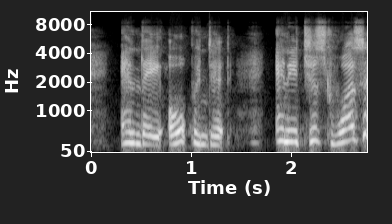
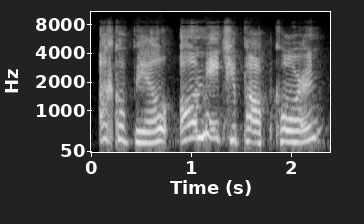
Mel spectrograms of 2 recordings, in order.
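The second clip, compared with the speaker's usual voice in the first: lightly voiced eager girl, higher pitch; eager child; 5 semitones higher than usual. Girl offering her uncle popcorn, lightly voiced eagerness.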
